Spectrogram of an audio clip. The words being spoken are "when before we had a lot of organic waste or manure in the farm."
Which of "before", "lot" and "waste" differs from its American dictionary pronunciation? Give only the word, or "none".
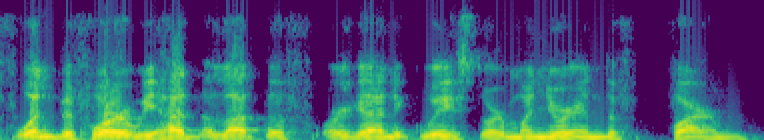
none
